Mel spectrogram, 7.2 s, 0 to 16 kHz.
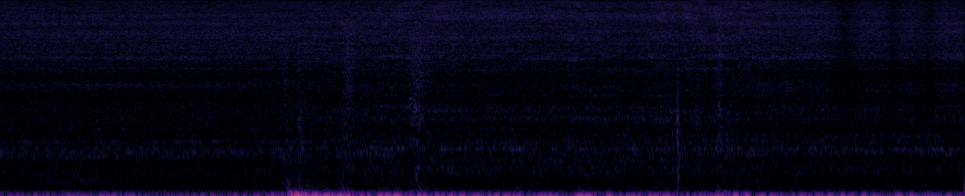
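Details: Maple sap vacuum system with pump running: steady airy hiss over a low pump hum with handling knocks, air drawn in at a loose line fitting; after tightening, vacuum reads 23 inches and climbing.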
